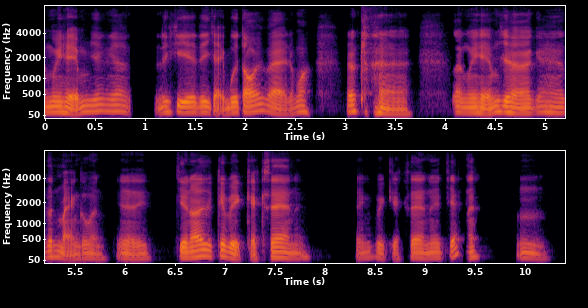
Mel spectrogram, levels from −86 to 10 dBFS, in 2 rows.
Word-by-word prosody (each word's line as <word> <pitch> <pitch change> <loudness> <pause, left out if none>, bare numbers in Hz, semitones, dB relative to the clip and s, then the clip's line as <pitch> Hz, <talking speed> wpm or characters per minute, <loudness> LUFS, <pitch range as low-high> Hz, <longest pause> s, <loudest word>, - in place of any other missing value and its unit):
nguy 110 +1 +3
hiểm, 105 +2 +4
với, 125 0 -1
ờ, 120 -2 -2 0.2
li 110 - -2
khi, 105 -1 +4
a, - - +3
đi 105 0 +2
dạy - - +1
buổi 105 +3 +2
tối 110 +5 +4
về, 95 -9 +1
đúng 85 - -5
hông? 115 -1 0 0.4
Rất 120 +1 +2 0.2
là 80 -5 +1 0.4
là 110 - -1
nguy 100 0 +2
hiểm 95 +3 +3
cho 110 - +6 0.3
cái, 110 - -3
a, 105 -2 -1
tính 115 0 0
mạng 80 -5 -1
của 90 - -3
mình, 85 -3 -4
giời, 85 -1 -2 0.3
chưa 105 - +3
nói 115 +3 +5
tới 120 -2 +1
cái 125 - +1
việc 95 - +2
kẹt - - -1
xe 105 -1 +3
nữa, 90 -1 -4 0.6
đến 95 - -6
cái 100 - -8
việc 95 -4 -5
kẹt - - -6
xe 95 -1 +1
nữa 95 - -3
thì 100 - -3
chết - - -2
nữa, 105 - -2 0.4
ừm. 90 -3 -6
100 Hz, 260 wpm, -24 LUFS, 90-110 Hz, 0.6 s, cho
